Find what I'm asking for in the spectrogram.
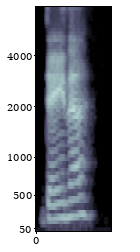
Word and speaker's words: Dana: because it's D-A-N-A. And it, I guess Dana over here is Donna over there. – Okay. So just a note to our fans across the pond, I totally get that you guys pronounce it Donna.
